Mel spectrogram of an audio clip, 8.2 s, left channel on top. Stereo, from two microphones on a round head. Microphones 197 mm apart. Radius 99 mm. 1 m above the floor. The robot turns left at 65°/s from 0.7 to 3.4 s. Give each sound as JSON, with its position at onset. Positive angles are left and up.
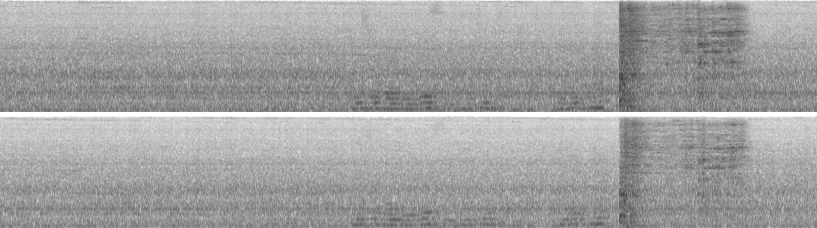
{"t": 3.5, "sound": "a man speaking", "side_deg": 75, "distance_m": 5.0}
{"t": 6.2, "sound": "breaking glass", "side_deg": 75, "distance_m": 8.0}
